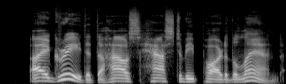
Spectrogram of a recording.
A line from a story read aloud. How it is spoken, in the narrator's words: I said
